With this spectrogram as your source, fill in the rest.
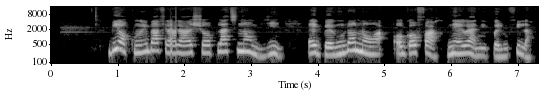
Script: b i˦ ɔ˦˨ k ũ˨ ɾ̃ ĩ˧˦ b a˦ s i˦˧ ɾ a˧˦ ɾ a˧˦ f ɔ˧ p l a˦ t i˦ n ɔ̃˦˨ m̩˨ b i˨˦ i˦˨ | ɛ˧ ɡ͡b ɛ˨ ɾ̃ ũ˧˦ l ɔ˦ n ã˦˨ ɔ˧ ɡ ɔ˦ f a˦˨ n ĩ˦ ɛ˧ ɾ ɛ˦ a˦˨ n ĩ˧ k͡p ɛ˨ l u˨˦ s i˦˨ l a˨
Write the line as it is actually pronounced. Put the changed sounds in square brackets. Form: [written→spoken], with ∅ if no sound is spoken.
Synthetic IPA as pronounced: b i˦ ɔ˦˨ k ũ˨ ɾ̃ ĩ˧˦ b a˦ [s→f] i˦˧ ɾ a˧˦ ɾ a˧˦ [f→ʃ] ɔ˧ p l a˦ t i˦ n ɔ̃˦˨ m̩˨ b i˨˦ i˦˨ | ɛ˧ ɡ͡b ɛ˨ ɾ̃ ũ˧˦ l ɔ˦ n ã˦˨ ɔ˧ ɡ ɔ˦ f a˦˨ n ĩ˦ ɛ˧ ɾ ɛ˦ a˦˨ n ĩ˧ k͡p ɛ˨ l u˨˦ [s→f] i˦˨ l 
